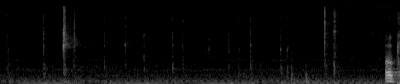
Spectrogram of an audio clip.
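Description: Computer keyboard typing: irregular, scattered key clicks as a short phrase is typed, over a faint steady low hum.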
